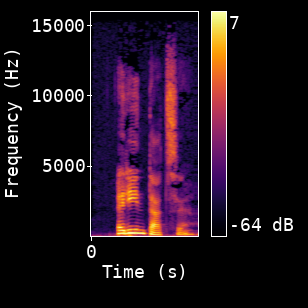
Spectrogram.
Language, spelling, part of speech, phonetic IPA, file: Russian, ориентация, noun, [ɐrʲɪ(j)ɪnˈtat͡sɨjə], Ru-ориентация.ogg
- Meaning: 1. orientation 2. understanding 3. direction of attention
